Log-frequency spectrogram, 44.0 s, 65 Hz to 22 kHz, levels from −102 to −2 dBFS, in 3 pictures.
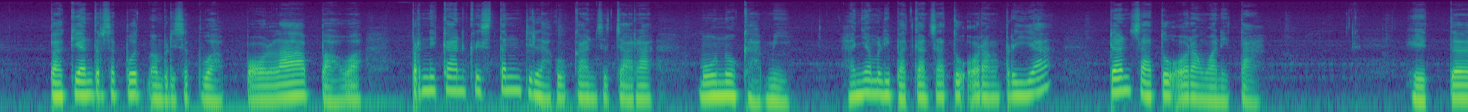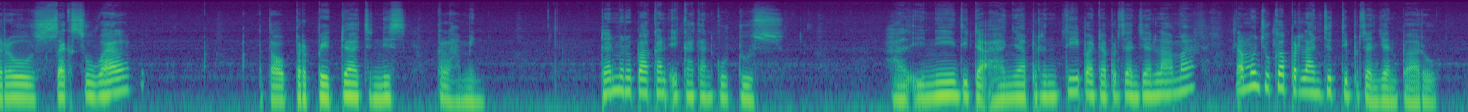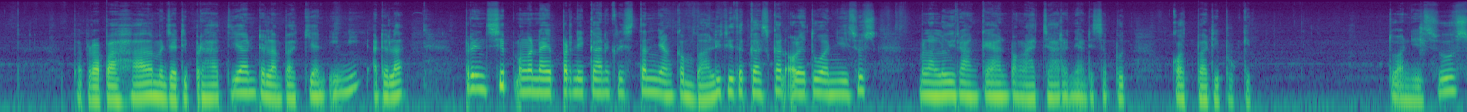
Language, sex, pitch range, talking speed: Indonesian, male, 115-160 Hz, 95 wpm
